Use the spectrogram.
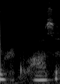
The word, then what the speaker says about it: Rayquaza: So, the most notable pulls from this session are the promo Rayquaza. I usually say Rayquaza, but I've heard it pronounced Rayquaza, so I kind of alternate the pronunciation to cover the bases.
